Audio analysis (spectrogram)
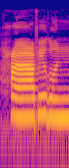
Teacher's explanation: حا الف زبر حا، فا زیر فی، حافی، ضا دو پیش ظن، حافظن۔ ضا کو بھی ہم نے موٹا پڑھا ہے اور یہاں پر غنہ بھی کیا ہے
